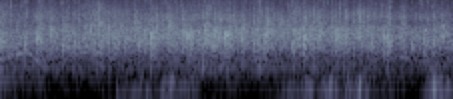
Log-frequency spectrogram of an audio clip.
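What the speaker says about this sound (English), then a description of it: "So give yourselves a round of applause" Applause from an audience at a company AGM, a steady wash of many hands clapping that stays fairly even and quiet throughout.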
